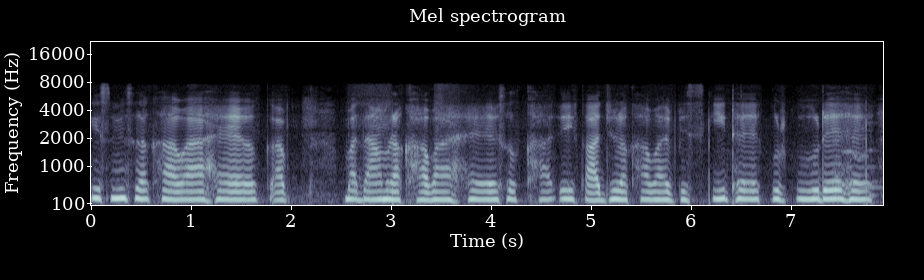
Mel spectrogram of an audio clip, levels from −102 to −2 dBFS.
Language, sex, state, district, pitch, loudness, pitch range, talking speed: Bajjika, female, Bihar, Vaishali, 195 Hz, -30 LUFS, 190-205 Hz, 120 wpm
